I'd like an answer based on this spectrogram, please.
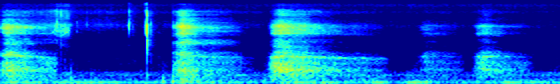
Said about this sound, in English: My breathing finally begins to slow when he relaxes his grip.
